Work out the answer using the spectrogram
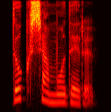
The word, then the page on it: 読者モデル: female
